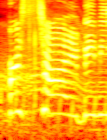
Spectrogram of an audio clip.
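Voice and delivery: high triumphant brag. Real, not acted. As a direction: crow about winning. Celebrating first-try victory.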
